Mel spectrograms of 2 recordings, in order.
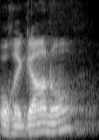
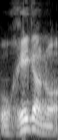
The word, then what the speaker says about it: Oregano: Oregano kennt man hier eigentlich nur aus, die meisten in Deutschland sagen auch noch Oregano, wird Oregano ausgesprochen, wird jeder Italiener bestätigen können.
